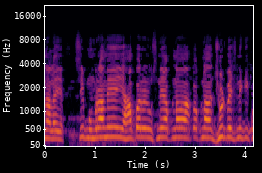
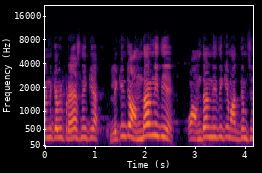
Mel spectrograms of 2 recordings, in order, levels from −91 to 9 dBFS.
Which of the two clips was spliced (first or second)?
first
